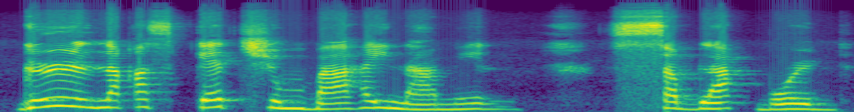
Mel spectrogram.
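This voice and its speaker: A woman co-hosting a podcast, telling a story in a lively, animated way. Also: mid-range voice, slow pace. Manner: animated, lively storyteller who acts out quotes. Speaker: podcast co-host. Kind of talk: casual storytelling chat.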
